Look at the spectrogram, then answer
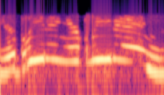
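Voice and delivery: mock screaming cry pitched very high. Retelling how friends reacted to the bleeding: imitating friends screaming. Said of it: "my friends are all screaming".

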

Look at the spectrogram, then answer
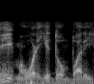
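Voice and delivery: put-on New York style accent.

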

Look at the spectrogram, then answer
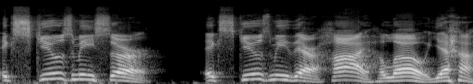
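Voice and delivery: loud, brash, obnoxious, attention-grabbing voice, pitched high. Retelling someone on a quiet plane calling the attendant over, mock loud and obnoxious. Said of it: "like so loudly and obnoxiously".

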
